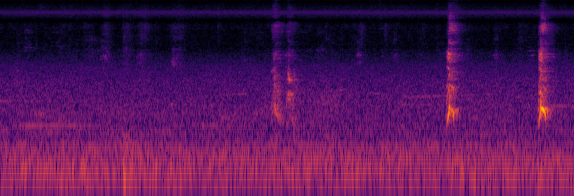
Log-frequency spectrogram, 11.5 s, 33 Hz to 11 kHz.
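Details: Barking dogs at 7:06 pm on 21 November 2023: a few faint distant barks early on, then a soft pair, followed by two louder, sharper barks near the end, over background rumble.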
